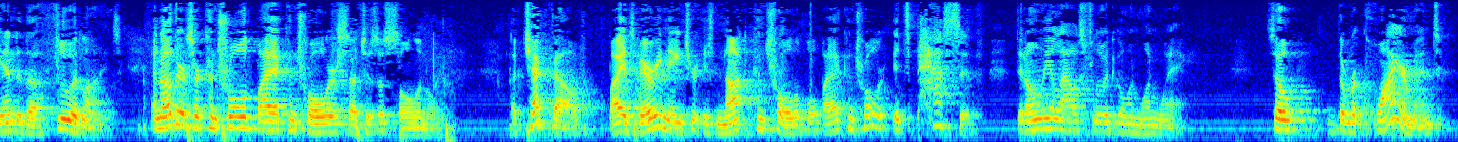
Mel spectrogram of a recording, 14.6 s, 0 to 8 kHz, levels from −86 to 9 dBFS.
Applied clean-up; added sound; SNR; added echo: none; none; none; none.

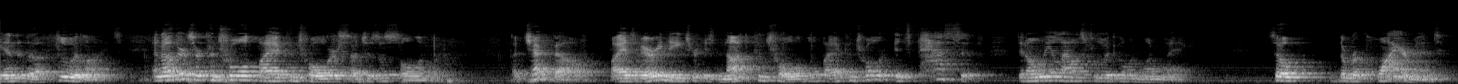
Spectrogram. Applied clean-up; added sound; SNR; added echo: none; none; none; reverberation time 1.2 s.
